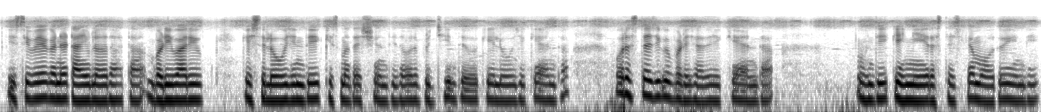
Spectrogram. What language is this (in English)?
Dogri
